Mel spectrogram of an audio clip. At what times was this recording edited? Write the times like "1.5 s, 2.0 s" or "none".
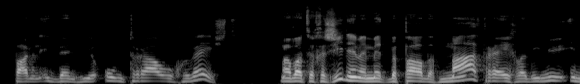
2.6 s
